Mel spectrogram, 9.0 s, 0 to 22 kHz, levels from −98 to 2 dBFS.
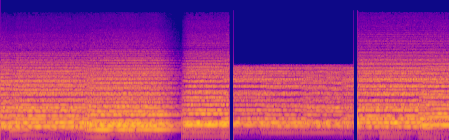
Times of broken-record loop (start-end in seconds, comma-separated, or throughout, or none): none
